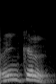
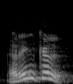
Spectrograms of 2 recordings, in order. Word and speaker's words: wrinkle: a wrist we have w is silent in wrinkle we have w is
